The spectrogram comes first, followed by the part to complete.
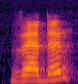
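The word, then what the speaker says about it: whether: Next word है वेदर। इसमें silent लेटर एच पर सर्कल करना है।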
